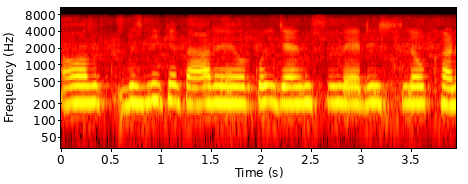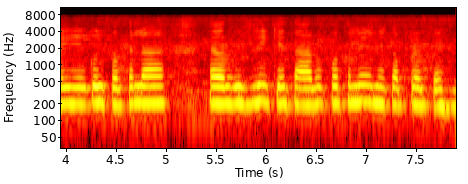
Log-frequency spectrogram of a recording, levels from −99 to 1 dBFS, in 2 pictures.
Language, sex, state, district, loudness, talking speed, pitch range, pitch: Hindi, female, Uttar Pradesh, Jalaun, -29 LUFS, 180 wpm, 200-210 Hz, 205 Hz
